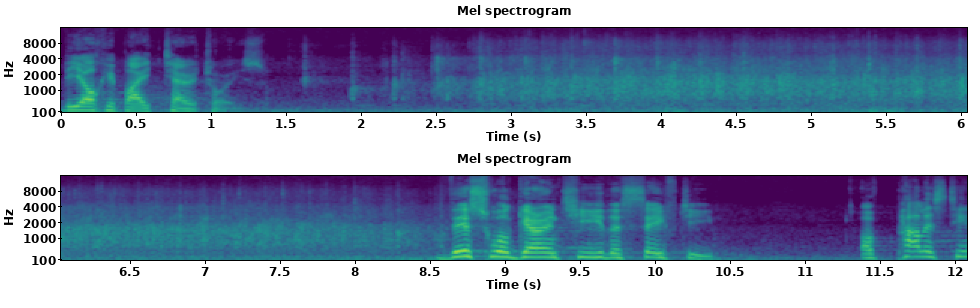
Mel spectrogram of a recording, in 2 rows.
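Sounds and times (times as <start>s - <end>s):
audience applauding: 2.0s - 8.6s.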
